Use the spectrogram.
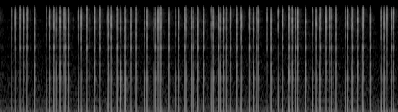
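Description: A small glass jar candle filled with wax and topped with a cork lid is held in both hands and tapped on the glass with fingernails. Rapid, bright, clicky taps come in quick bursts, each dry and sharp with almost no ring and little low end.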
